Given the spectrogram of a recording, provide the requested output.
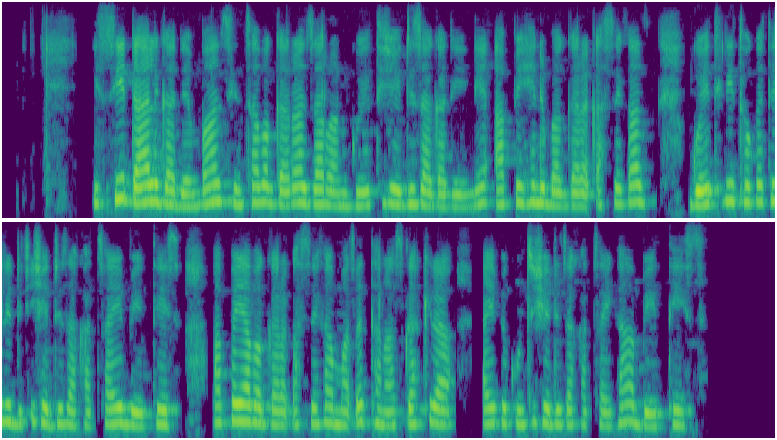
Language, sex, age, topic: Gamo, female, 25-35, agriculture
